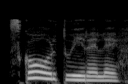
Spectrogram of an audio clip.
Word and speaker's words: scurturile: added, pronounced Scurt-uireleh. with stress on the second syllable.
